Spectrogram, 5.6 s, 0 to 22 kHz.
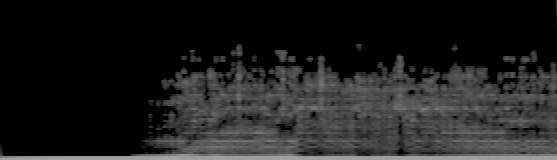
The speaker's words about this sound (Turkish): Sivrisinek vızıltısı 385 Hz.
